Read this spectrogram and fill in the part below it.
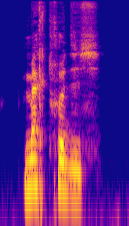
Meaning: plural of mercredi
- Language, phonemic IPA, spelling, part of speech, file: French, /mɛʁ.kʁə.di/, mercredis, noun, LL-Q150 (fra)-mercredis.wav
